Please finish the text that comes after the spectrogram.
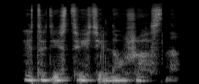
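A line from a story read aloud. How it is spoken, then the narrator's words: Said quietly. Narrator (Russian): тихо произнесла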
